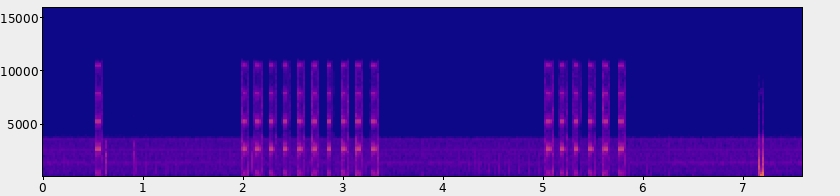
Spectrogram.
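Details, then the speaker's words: Early-1979 Gainesville, GA step tandem mapping, test code 106: uneven groups of short high beeps over a faint hum; unidentified, broken, annoying and very hard to get off of. "I'm actually not sure what this is but it certainly is something that's broken not only broken but annoying very hard to get off of"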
